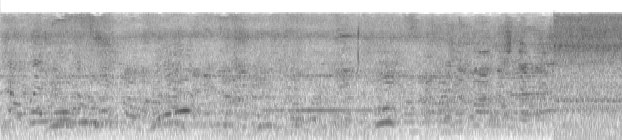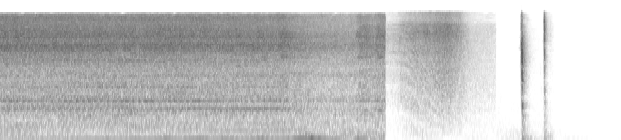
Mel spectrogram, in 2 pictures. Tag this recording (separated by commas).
Speech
